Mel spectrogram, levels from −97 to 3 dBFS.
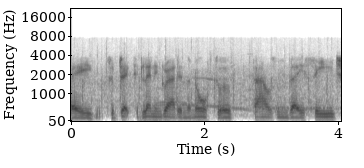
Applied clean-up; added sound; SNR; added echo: none; Applause / Crowd / Cheering; 13 dB; none.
